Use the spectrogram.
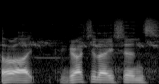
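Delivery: not sounding very happy. Congratulating someone on a call, not sounding so happy. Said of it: "He doesn't sound so happy".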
